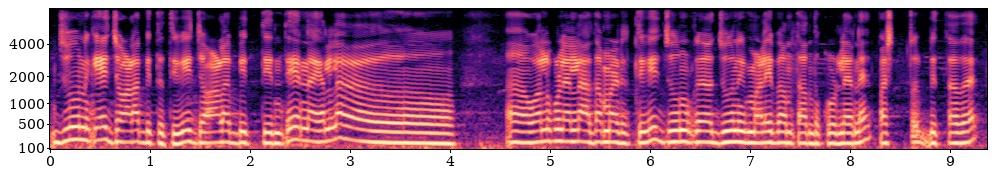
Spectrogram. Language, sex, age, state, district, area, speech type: Kannada, female, 60+, Karnataka, Vijayanagara, rural, spontaneous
